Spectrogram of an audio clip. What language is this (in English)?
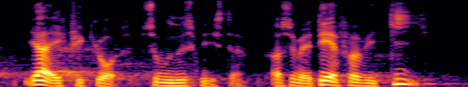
Danish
